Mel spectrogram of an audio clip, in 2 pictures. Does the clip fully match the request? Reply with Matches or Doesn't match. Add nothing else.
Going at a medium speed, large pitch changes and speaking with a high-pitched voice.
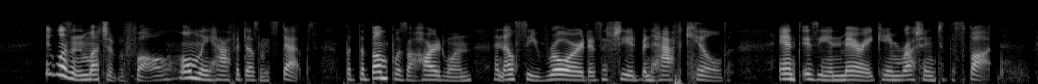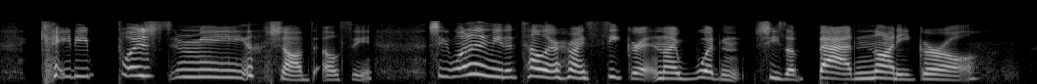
Matches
